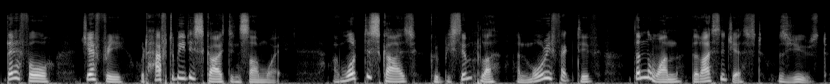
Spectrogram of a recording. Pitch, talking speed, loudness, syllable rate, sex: 160 Hz, 195 wpm, -21 LUFS, 6.4 syllables/s, male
